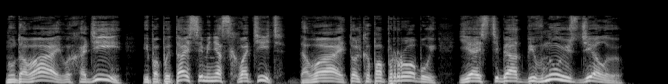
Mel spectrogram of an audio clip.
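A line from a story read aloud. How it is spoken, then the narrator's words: Yelling. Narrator (Russian): Я заорал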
